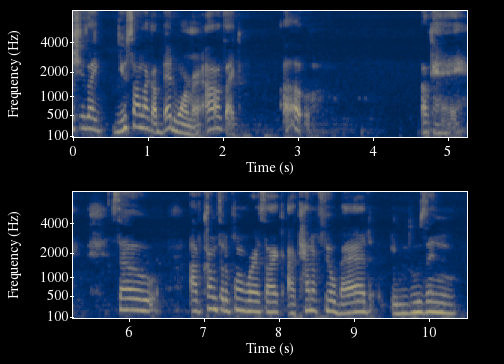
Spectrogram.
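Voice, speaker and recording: A woman's voice: mid-range voice, breathy edge, low-quality recording. Jamaican woman rambling about a crush. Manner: rambling with many fillers, sheepish. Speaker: caller asking for advice. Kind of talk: casual chat.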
